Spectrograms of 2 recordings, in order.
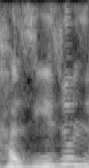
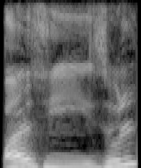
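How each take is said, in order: First: The word begins with an 'h' sound. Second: The word begins with a throaty 'ayn' sound. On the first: The speaker calls it wrong. "इसे हजीजुल नहीं पढ़ना" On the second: The speaker calls it right. "ऐन की सही आवाज आनी चाहिए"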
